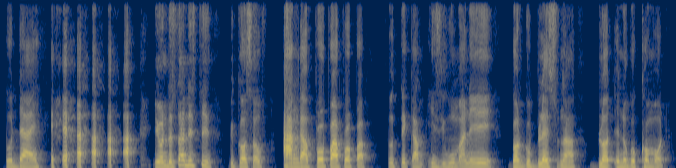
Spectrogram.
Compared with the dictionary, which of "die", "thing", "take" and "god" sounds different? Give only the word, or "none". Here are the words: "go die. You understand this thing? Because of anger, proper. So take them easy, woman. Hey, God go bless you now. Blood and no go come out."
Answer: thing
